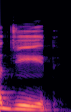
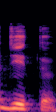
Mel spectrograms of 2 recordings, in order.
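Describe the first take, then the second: First: "जीत" with a long ee; drawn-out vowel. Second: "जीत" said with a short i, like jit; short vowel. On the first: Teacher contrasting the long matra for students, stretched "जीत". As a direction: draw out the ee in "जीत". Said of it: "तो खींच के पढ़ा जा रहा". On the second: Teacher reviewing the short matra with students, brief-vowel "जीत". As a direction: cut the vowel of "जीत" short, not stretched. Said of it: "इसको कैसे पढ़ा अपन ने". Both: Shown as a demonstration.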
